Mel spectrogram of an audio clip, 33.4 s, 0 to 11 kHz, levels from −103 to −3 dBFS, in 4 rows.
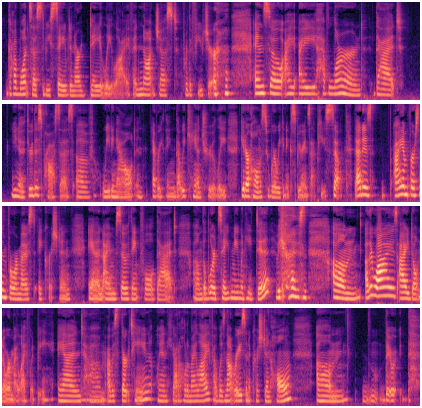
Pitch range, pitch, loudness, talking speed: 175-220 Hz, 195 Hz, -21 LUFS, 185 wpm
